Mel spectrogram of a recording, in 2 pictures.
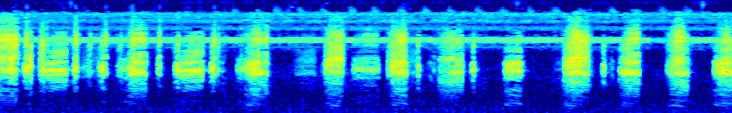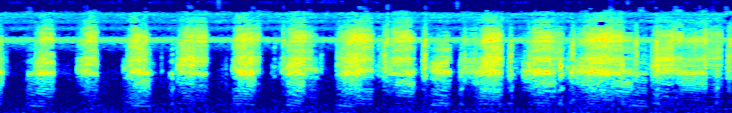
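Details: Frogs croaking in a chorus by the water, short broadband croaks repeated about twice a second with uneven spacing, overlapping callers and a steady high tone running underneath.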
